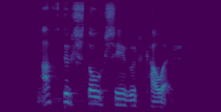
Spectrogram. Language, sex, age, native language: Icelandic, male, 20-29, Icelandic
